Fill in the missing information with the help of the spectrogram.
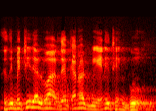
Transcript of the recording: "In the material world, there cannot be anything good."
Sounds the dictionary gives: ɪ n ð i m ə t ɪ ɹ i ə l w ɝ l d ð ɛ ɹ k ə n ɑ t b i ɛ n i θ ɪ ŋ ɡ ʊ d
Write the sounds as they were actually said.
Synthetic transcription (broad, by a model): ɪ n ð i m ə t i ɹ i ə l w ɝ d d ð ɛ ɹ k ə n ɑ t b i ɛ n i t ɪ ŋ ɡ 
